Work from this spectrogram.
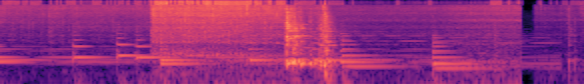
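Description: Tomatoes frying and being stirred in a pan for a Kenyan garlicky milk-soaked liver dish, a steady close sizzle with a louder burst of stirring scrapes midway and a brief drop near the end.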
